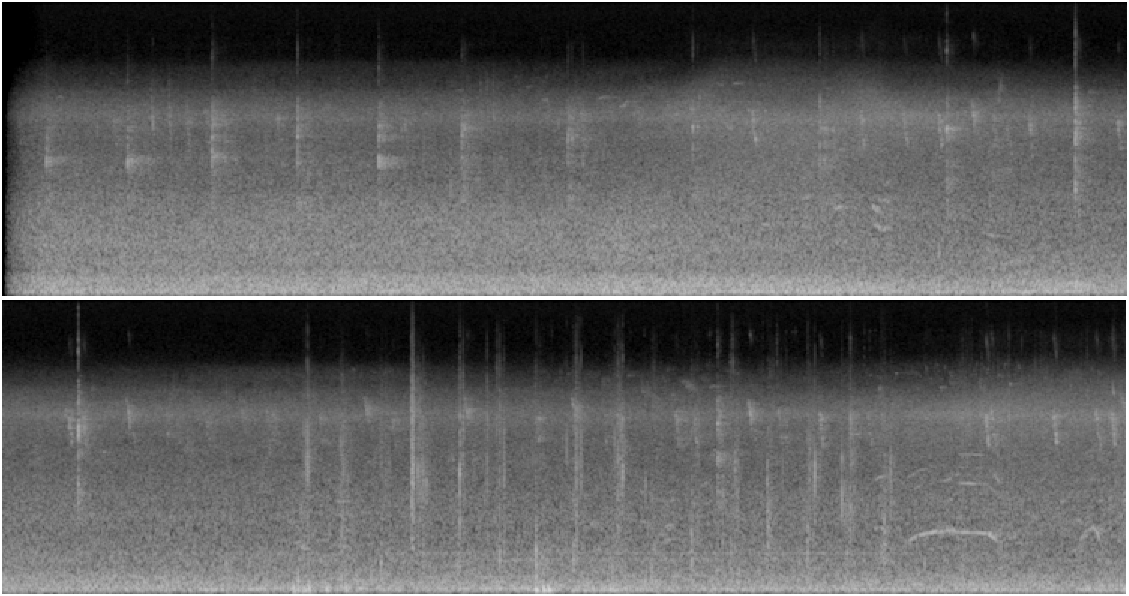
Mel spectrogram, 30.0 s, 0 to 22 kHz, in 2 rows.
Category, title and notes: Soundscapes > Urban
050 DMBPARK AMBIENT BIRDS TRAFFIC PEOPLE FARAWAY-FOUNTAIN
birds, park, ambient, traffic, fountain, people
